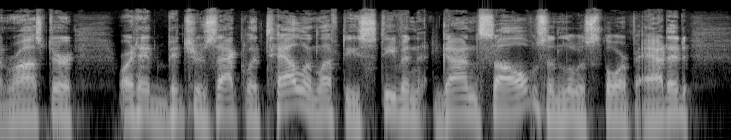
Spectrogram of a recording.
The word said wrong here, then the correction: Gonsalves: Gonsalves. – What did I say? – Gonsalves. – That's you put the wrong emphasis on the wrong syllable.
